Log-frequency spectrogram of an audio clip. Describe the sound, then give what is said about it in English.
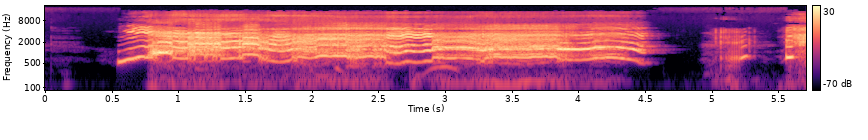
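A human voice lets out a long, loud, wavering screech imitating a crow's cry, harsh and strained for about four seconds, followed by a couple of short breathy sounds. “screams as a crow”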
